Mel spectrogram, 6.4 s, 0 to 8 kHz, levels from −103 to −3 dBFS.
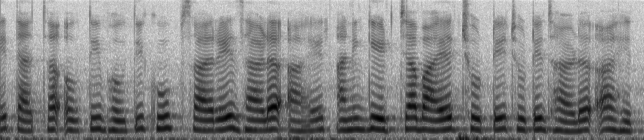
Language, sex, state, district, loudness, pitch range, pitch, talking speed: Marathi, female, Maharashtra, Chandrapur, -15 LUFS, 220-240 Hz, 230 Hz, 150 wpm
